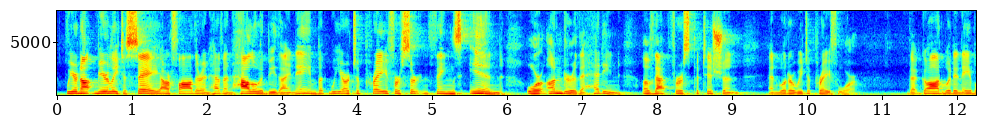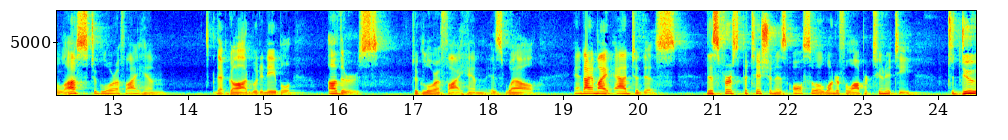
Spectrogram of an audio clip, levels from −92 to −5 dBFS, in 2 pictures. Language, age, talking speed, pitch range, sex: English, 40-59, 175 wpm, 135-180 Hz, male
